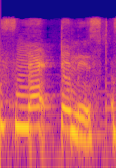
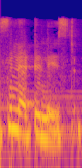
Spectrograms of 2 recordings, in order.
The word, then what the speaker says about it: philatelist: इसी के साथ जो 8th यानी कि 8वां वर्ड था शाम का, अटपटा सी था वर्ड और प्रोनाउंसिएशन भी थोड़ी अलग थी, वो थी फिलेटलिस्ट. फिलेटलिस्ट, PHILATELIST, फिलेटलिस्ट. फिलेटलिस्ट यानी कि अ collector and student of postage stamps.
